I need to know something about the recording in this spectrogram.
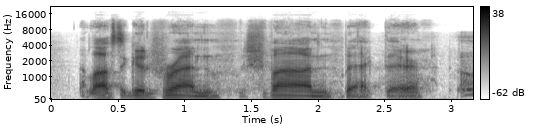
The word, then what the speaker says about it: Siobhan: Siobhan. She Oh, how do you spell that? Uh, I don't know. But probably with very little vowels. It's like a sh Van and then stucker.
